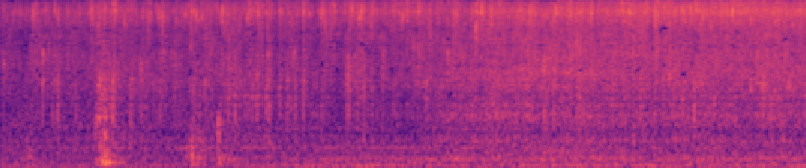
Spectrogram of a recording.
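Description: Chapli kebabs fry in a pan over a medium flame, giving a continuous close sizzle with a couple of sharp crackles early on, the sizzle swelling slightly toward the end.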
